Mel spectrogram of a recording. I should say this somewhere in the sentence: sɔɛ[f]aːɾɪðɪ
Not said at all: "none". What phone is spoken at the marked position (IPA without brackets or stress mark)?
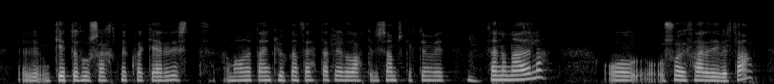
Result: f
